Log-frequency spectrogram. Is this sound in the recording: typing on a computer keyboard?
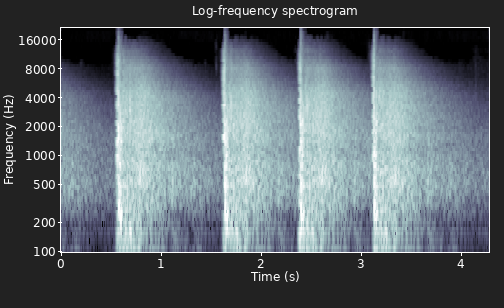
no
